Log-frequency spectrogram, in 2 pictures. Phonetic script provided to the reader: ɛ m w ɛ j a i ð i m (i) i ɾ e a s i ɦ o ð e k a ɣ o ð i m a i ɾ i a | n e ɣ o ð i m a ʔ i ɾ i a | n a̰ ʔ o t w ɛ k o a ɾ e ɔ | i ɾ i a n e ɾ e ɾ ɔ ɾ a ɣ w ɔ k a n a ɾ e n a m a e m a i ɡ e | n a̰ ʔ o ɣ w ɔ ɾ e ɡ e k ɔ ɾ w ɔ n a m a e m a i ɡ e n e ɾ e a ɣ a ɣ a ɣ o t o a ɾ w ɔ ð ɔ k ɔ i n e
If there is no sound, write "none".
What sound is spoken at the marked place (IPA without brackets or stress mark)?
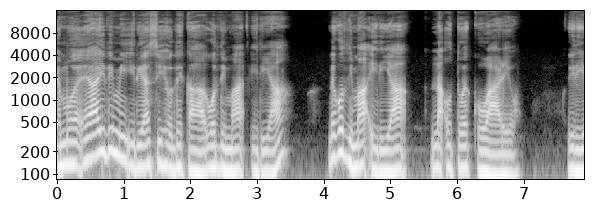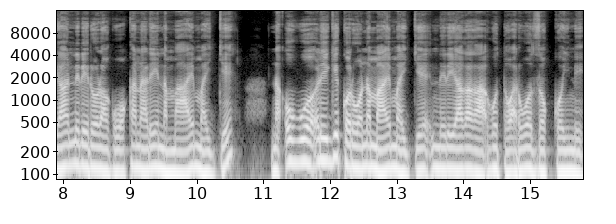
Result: i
